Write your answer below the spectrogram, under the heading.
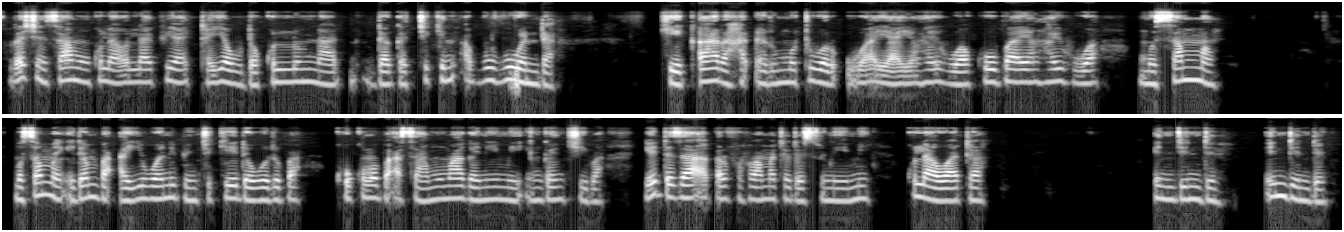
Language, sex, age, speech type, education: Hausa, female, 30-45, spontaneous, tertiary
